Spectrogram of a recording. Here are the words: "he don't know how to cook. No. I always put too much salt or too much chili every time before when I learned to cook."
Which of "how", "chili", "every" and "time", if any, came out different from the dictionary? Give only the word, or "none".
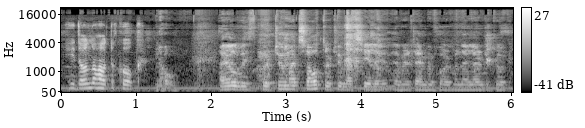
chili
